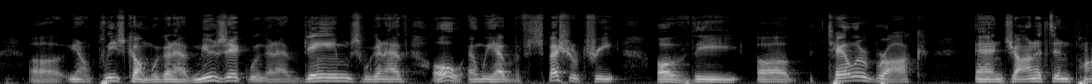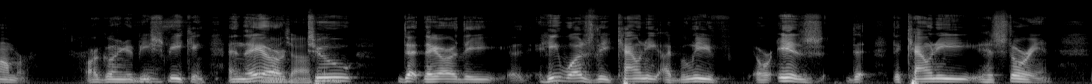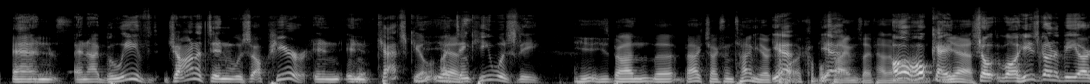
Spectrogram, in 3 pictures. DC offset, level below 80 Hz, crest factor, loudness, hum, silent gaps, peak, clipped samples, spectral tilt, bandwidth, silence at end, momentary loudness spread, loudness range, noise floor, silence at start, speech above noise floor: under 0.1%; -38 dBFS; 20 dB; -24 LUFS; none; none; -4 dBFS; under 0.1%; -6 dB/octave; 13.5 kHz; 0 s; 12 LU; 5 LU; -59 dBFS; 0.3 s; 36 dB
